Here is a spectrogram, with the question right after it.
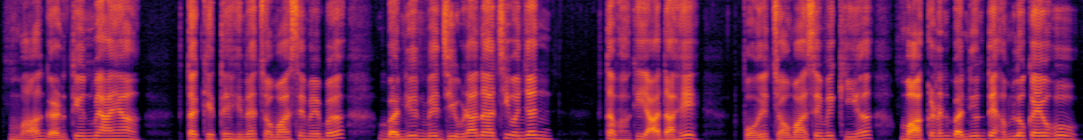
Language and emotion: Sindhi, fearful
